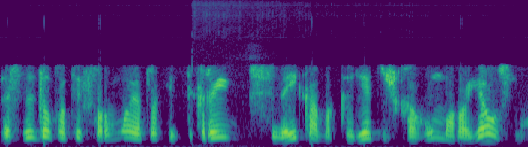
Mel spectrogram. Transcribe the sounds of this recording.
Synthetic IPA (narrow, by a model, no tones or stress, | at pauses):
nʲɛsʋʲɪzd̪ʲeɛlˠt̪oːt̪ɐɪfo̰ːɾmuɔjɛt̪oːkʲɪt̪ʲɪkrɐɪsʲʋʲɛɪkɐʋɐkɐɾʲiɛt̪ʲɪʃkɑɣumɔɾoːjɛʊsmɐ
